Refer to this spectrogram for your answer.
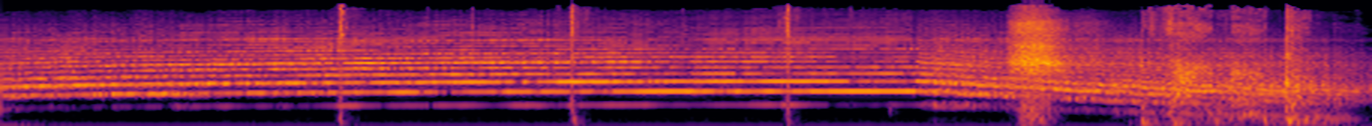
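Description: An elephant trumpets in a long, loud, brassy blare held steady for several seconds, then turns rougher and wavering with harsh bursts toward the end. No one speaks.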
